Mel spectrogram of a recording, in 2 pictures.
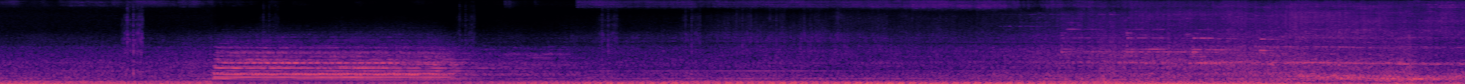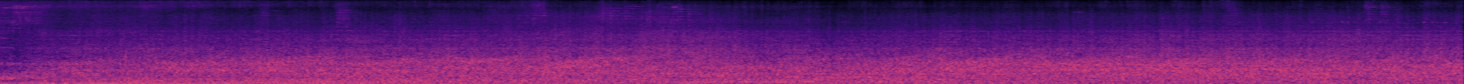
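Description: A freight train's diesel locomotive blows its air horn about two seconds in, a loud blast of a few seconds over its engine rumble. It then passes close by, and from about halfway through the freight cars, mostly tank cars, roll past with a steady clatter of wheels on rail.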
